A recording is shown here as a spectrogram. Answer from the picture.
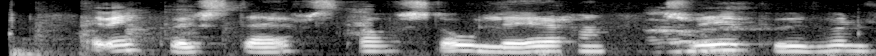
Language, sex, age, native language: Icelandic, female, 30-39, Icelandic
